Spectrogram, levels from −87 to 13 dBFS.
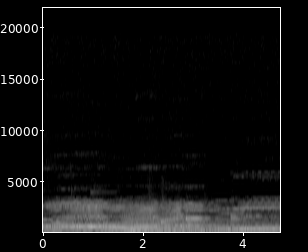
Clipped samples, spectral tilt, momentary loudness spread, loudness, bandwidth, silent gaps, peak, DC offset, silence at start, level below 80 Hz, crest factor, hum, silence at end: under 0.1%; -7 dB/octave; 6 LU; -33 LUFS; 7.6 kHz; none; -18 dBFS; under 0.1%; 0 s; -58 dBFS; 14 dB; none; 0 s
